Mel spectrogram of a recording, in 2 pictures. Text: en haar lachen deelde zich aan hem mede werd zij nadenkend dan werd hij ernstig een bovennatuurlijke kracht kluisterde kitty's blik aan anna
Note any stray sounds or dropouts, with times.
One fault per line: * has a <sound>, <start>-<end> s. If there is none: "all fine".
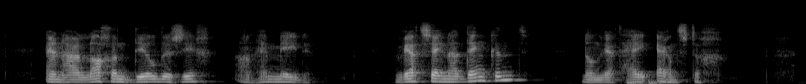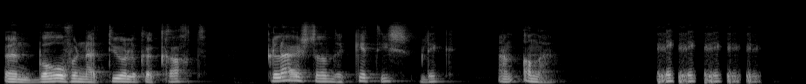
* has a laugh, 14.6-15.7 s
